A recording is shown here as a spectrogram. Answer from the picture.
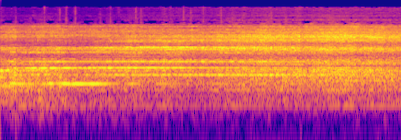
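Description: The held last notes of a short musical interlude, fading away, heard through a shortwave AM receiver with a steady hiss of band noise behind them.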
